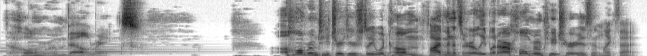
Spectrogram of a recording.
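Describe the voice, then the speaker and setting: Male game narrator, very animated delivery, playful and casual, trips over words, music underneath. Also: a little high, unhurried. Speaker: let's player reading a visual novel aloud. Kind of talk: casual read-aloud narration with side comments. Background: visual novel background music.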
